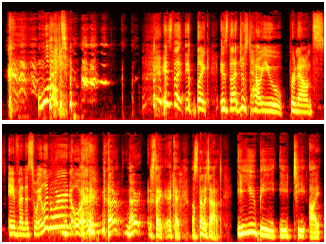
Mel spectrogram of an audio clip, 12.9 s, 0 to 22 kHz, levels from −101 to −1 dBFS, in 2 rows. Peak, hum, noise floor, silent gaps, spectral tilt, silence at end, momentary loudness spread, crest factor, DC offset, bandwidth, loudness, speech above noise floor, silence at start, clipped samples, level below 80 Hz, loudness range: 0 dBFS; none; -54 dBFS; none; -4 dB/octave; 0.1 s; 8 LU; 16 dB; under 0.1%; 17 kHz; -16 LUFS; 38 dB; 0.1 s; under 0.1%; -56 dBFS; 3 LU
